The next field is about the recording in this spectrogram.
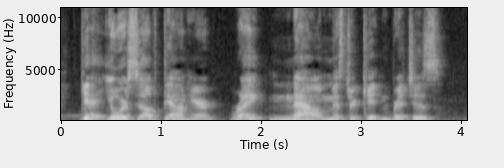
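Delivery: loud, scolding motherly voice. Narrator reads the mother ordering her kitten downstairs, Mama Junebug Jones ordering. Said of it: "ordered [name]. / said his mother, / she scolded".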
